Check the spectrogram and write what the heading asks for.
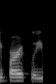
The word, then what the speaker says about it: Barclay: They say Barkley, but they spell it Barclay.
